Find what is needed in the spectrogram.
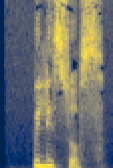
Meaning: vacuum cleaner
- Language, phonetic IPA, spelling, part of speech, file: Russian, [pɨlʲɪˈsos], пылесос, noun, Ru-пылесос.ogg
